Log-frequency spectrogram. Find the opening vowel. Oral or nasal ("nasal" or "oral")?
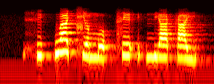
nasal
